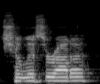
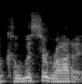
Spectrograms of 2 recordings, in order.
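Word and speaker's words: Chelicerata: invertebrates club typically though whenever we see that ch it usually is pronounced as a k sound so callisterata is where we land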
